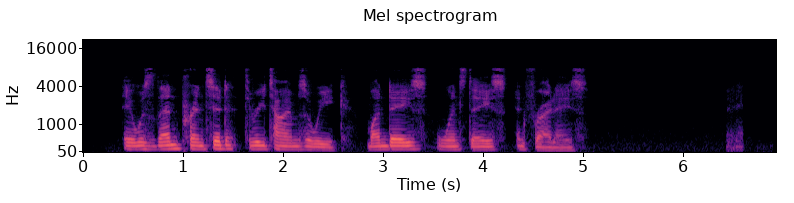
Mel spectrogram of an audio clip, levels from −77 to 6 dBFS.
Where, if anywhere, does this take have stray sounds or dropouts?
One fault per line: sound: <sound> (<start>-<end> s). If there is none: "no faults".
sound: laugh (6.4-6.6 s)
